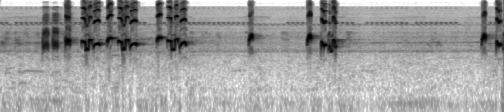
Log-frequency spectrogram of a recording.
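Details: Calling male sooty-headed bulbul gives rapid clusters of loud, liquid chirping notes, several quick phrases in the first two and a half seconds, then spaced single and double bursts every second or two.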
